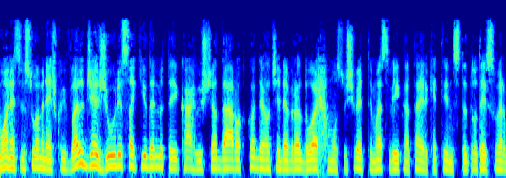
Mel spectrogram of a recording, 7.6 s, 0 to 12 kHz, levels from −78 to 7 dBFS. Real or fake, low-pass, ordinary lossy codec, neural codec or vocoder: fake; 10.8 kHz; MP3, 32 kbps; codec, 16 kHz in and 24 kHz out, 0.6 kbps, FocalCodec, streaming, 2048 codes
